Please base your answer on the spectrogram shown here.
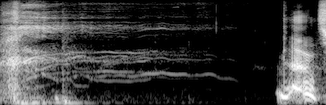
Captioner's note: laughing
